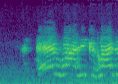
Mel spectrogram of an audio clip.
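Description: A woman's voice coming through a mobile phone's loudspeaker on speakerphone, thin and high, starting just under a second in after a brief hush.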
